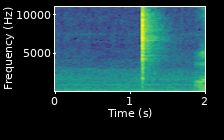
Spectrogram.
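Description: A single sharp click about a second in, from a key being pressed on an HP 49g+ graphing calculator's keypad, over a steady low hum.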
